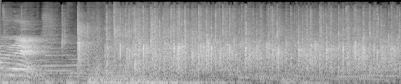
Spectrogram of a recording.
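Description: An audience applauds to congratulate the winning team at a global leadership event, a steady wash of clapping that swells and carries on for several seconds, preceded by a brief rising tonal flourish.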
